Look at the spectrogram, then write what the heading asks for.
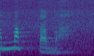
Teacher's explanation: Orang Arab bercakap, dia tak sebut baris hujung tu. Dia wakafkan maktabah.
